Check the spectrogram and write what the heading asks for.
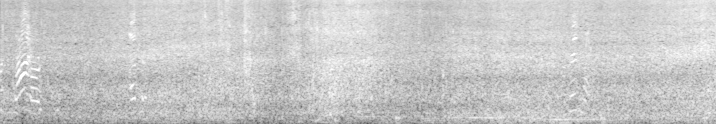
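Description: Sea surf surging and washing over shoreline rocks, a loud continuous rush of water, with a few brief high-pitched voice cries over it.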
